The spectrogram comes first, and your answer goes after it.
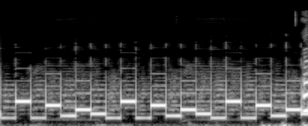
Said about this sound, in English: Valve ringtone. It was officially issued by Valve on their website.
